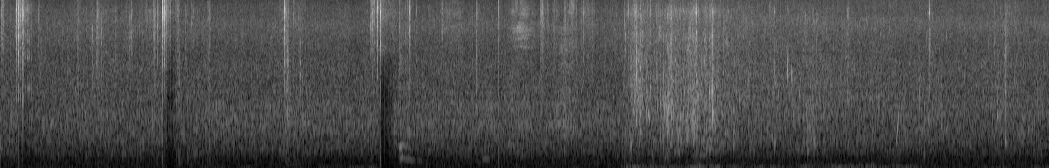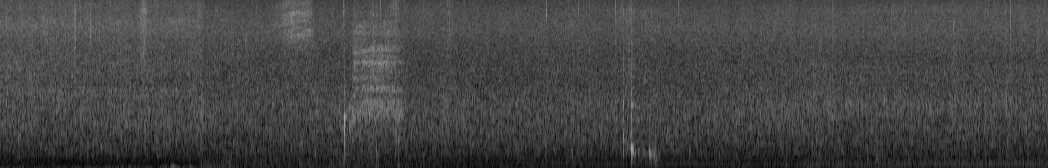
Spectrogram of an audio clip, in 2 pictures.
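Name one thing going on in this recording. A stream flows and ripples.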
